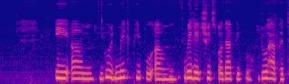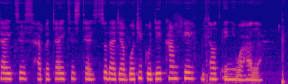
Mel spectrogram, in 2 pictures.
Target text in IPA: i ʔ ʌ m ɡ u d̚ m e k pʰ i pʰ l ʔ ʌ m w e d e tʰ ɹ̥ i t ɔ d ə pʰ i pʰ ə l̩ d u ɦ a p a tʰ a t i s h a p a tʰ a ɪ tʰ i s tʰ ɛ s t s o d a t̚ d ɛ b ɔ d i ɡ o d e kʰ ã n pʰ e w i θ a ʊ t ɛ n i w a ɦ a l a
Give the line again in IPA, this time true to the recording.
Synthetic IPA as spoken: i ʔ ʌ m ɡ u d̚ m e k pʰ i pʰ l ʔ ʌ m w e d e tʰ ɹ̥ i t ɔ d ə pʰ i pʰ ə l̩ d u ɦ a p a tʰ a t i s h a p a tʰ a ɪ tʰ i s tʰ ɛ s t s o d a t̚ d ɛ b ɔ d i ɡ o d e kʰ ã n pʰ e w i θ a ʊ t ɛ n i w a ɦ a l a

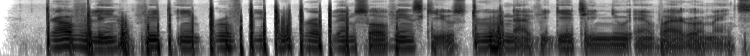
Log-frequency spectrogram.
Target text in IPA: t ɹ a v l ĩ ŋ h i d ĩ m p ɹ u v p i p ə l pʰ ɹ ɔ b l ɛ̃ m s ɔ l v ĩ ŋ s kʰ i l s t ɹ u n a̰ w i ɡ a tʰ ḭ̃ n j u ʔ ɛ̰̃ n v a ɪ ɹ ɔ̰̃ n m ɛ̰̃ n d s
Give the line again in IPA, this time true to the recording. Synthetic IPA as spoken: t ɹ a v l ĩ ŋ f i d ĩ m p ɹ u v p i p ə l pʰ ɹ ɔ b l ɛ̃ m s ɔ l v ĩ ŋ s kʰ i l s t ɹ u n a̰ v i ɡ e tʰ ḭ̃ n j u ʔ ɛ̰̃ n v a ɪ ɹ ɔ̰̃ n m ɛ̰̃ n t s

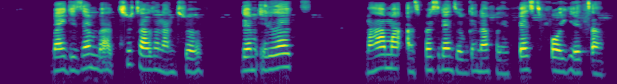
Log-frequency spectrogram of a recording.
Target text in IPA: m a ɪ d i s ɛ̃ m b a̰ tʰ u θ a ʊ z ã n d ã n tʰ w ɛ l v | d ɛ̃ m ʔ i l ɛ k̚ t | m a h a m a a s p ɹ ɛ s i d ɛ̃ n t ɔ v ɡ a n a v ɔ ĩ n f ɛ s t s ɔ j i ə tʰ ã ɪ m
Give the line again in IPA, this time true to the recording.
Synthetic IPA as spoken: b a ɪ d i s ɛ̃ m b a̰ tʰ u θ a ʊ z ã n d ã n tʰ w ɛ l v | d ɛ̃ m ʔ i l ɛ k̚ t | m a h a m a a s p ɹ ɛ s i d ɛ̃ n t ɔ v ɡ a n a f ɔ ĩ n f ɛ s t f ɔ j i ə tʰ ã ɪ m

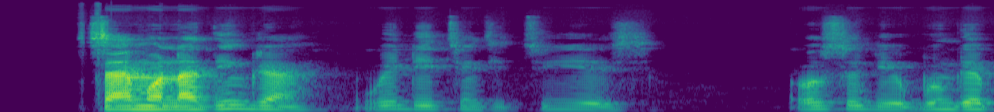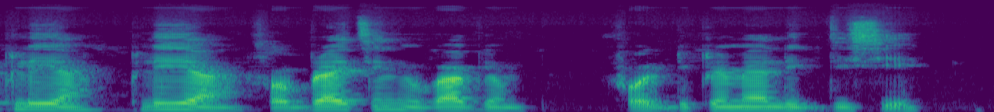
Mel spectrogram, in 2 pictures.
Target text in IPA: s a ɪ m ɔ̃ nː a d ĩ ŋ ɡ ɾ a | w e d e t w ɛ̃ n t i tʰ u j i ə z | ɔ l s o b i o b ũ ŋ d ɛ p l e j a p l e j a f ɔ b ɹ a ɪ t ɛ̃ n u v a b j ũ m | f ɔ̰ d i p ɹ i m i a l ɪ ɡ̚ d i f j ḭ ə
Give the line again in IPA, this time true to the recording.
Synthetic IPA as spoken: s a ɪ m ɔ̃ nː a d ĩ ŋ ɡ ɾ a | w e d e t w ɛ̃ n t i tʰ u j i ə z | ɔ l s o b i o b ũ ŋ ɡ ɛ p l e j a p l e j a f ɔ b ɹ a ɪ t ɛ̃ n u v a b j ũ m | f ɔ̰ d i p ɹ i m i a l i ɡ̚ d i s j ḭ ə

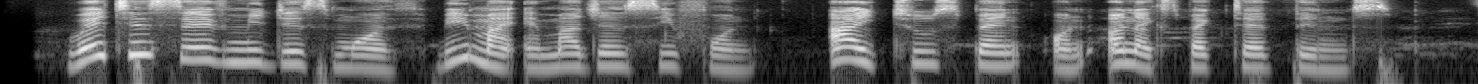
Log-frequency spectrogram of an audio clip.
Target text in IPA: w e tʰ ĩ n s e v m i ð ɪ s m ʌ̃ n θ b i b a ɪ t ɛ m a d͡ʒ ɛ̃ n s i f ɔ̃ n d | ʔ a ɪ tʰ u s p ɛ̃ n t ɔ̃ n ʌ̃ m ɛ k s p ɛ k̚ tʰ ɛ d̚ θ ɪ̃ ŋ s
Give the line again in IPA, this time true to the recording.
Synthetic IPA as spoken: w e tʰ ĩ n s e v m i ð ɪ s m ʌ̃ n θ b i m a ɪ ʔ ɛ m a d͡ʒ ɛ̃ n s i f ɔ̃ n d | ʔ a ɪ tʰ u s p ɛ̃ n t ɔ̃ n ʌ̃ n ɛ k s p ɛ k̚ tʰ ɛ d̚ θ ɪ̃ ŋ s

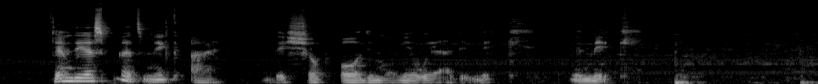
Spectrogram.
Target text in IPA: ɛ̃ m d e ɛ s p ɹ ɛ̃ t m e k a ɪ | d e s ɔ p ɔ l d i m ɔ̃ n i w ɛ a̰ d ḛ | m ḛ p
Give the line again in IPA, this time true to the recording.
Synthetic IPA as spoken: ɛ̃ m d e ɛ s p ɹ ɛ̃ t m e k a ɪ | d e ʃ ɔ p ɔ l d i m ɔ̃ n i w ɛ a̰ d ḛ | m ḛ k

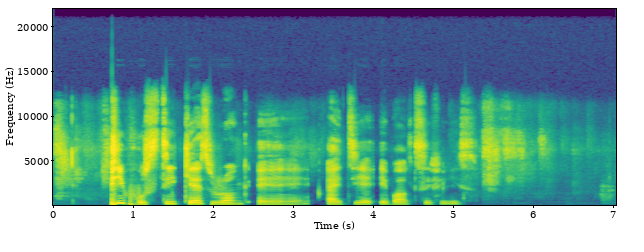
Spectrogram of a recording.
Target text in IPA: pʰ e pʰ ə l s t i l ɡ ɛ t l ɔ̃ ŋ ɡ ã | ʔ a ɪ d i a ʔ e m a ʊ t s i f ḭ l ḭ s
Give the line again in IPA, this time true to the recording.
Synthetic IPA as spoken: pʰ i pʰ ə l s t i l ɡ ɛ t ɹ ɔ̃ ŋ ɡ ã | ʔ a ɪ d i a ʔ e b a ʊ t s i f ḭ l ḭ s

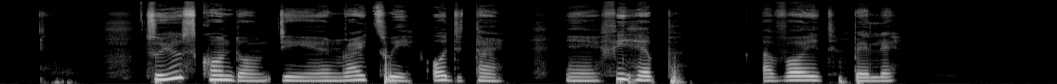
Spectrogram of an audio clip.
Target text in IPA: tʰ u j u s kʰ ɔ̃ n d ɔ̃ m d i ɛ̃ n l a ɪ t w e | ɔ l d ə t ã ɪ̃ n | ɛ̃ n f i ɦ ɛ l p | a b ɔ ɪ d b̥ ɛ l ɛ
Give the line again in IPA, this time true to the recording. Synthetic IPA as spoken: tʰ u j u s kʰ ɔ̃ n d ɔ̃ m d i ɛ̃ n ɹ a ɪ t w e | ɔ l d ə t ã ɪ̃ m | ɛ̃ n f i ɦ ɛ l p | a v ɔ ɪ d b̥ ɛ l ɛ

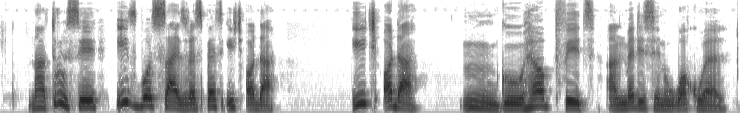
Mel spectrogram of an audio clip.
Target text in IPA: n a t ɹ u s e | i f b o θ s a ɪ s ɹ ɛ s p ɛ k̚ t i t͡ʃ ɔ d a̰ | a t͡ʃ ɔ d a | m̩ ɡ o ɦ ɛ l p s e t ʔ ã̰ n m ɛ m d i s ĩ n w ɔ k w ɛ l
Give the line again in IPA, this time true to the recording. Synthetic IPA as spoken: n a t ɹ u s e | i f b o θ s a ɪ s ɹ ɛ s p ɛ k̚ t i t͡ʃ ɔ d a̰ | i t͡ʃ ɔ d a | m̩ ɡ o ɦ ɛ l p f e t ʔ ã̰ n m ɛ d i s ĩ n w ɔ k w ɛ l

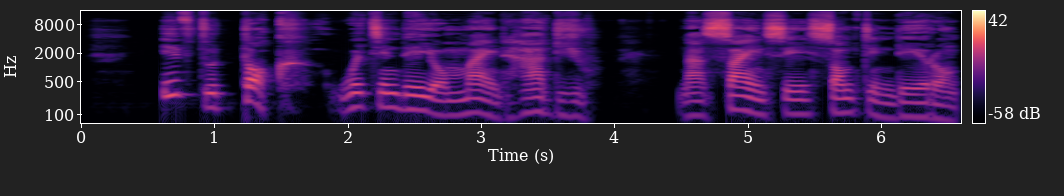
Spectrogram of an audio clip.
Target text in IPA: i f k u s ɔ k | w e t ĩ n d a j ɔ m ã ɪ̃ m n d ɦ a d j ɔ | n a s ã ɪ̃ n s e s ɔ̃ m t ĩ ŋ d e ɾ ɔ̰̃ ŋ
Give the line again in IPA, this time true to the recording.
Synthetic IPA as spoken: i f t u t ɔ k | w e t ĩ n d e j ɔ m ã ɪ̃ n d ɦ a d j u | n a s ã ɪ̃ n s e s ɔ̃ m t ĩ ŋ d e ɾ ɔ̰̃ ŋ

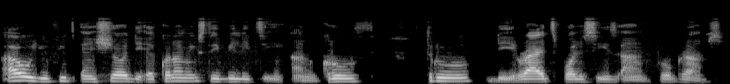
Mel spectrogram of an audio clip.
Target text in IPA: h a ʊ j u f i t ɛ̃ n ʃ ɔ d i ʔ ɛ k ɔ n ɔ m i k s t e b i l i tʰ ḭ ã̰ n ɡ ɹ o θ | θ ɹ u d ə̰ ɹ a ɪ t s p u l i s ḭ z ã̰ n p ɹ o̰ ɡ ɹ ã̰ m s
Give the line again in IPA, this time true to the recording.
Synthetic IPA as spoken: h a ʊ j u f i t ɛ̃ n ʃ ɔ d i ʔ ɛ k ɔ n ɔ m i k s t e b i l i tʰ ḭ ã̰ n ɡ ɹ o θ | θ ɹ u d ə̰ ɹ a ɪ t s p ɔ l i s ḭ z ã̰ n p ɹ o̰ ɡ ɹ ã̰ m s

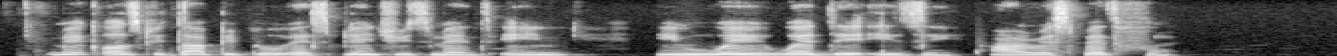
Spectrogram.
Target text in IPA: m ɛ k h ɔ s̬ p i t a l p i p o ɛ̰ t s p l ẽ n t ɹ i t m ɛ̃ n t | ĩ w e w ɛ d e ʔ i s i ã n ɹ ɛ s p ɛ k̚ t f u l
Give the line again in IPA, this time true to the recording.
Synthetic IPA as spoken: m e k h ɔ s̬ p i t a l p i p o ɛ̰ k s p l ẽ n t ɹ i t m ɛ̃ n t | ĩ w e w ɛ d e ʔ i z i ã n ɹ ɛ s p ɛ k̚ t f u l

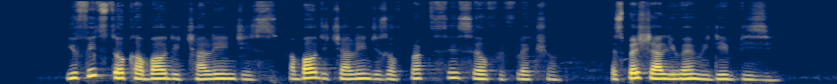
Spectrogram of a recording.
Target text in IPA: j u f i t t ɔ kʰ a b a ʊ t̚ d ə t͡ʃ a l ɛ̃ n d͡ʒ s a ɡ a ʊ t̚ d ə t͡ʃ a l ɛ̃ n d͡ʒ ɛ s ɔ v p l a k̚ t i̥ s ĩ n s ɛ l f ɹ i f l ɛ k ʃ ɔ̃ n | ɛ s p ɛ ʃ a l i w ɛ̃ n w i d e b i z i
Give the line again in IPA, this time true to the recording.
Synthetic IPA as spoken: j u f i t t ɔ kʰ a b a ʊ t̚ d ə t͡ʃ a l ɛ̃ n d͡ʒ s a b a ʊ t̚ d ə t͡ʃ a l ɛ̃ n d͡ʒ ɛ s ɔ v p ɹ a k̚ t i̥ s ĩ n s ɛ l f ɹ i f l ɛ k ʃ ɔ̃ n | ɛ s p ɛ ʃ a l i w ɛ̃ n w i d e b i z i

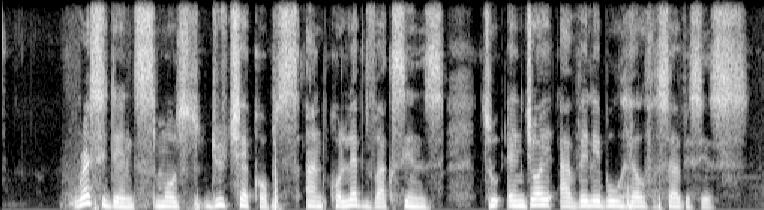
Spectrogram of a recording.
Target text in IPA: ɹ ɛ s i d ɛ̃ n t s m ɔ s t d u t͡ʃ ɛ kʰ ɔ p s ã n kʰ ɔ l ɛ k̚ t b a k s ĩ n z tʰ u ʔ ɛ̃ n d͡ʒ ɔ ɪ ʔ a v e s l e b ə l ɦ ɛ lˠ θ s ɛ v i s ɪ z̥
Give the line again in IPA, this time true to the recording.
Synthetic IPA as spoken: ɹ ɛ s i d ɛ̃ n t s m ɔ s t d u t͡ʃ ɛ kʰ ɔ p s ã n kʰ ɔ l ɛ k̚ t v a k s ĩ n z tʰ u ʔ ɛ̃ n d͡ʒ ɔ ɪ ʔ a v e l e b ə l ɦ ɛ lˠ θ s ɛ v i s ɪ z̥

